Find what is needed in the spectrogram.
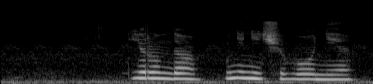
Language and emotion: Russian, sad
